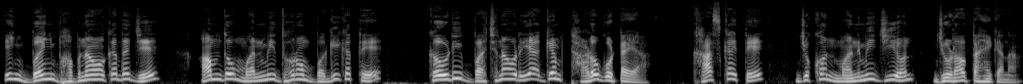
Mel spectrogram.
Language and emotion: Santali, disgusted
